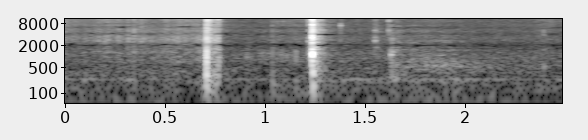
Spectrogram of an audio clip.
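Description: Two brief faint crackles from a sheet of thin plastic hydrographic film with a masking-tape border as it is lifted and handled, in near silence.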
